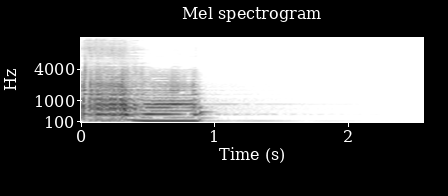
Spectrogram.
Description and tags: Dino Call 14
short didgeridoo "shot" with some reverb. enjoy
didgeridoo, effect, oneshot, short, organic, deep, sfx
